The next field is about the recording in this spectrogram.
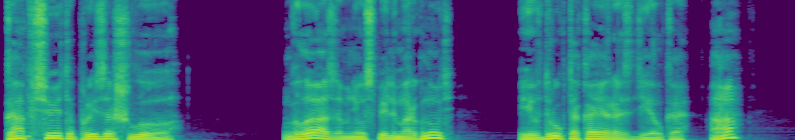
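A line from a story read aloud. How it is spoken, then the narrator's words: Timid, quiet. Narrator (Russian): Фома робко и негромко сказал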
